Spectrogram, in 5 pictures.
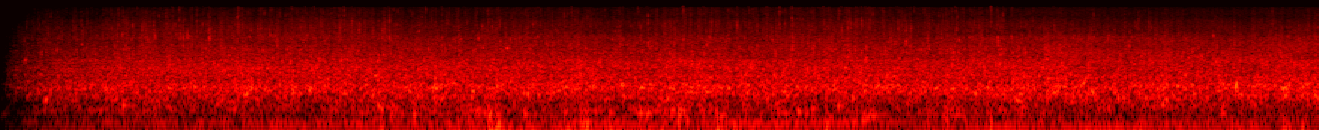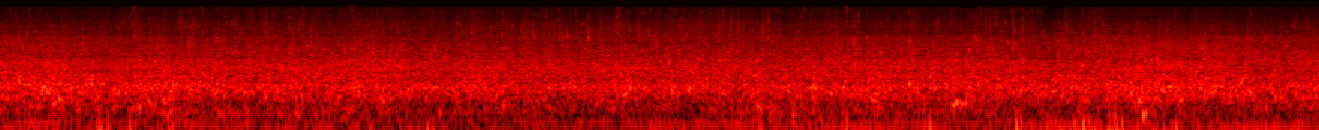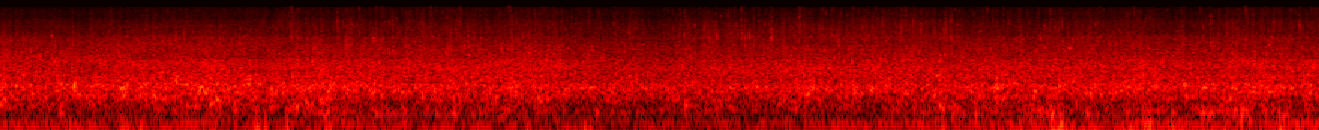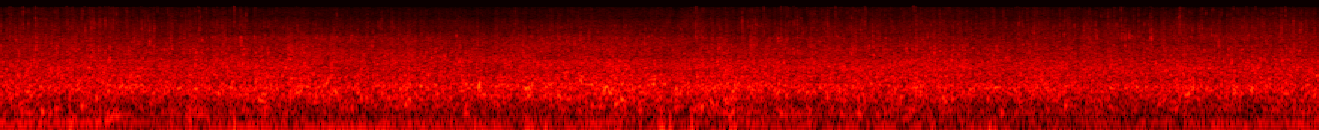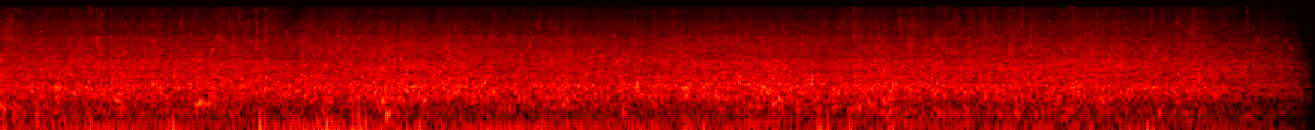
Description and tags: This is a larger stream in the Shawnee National Forest. At this particular point on the stream had a large log over which the water was flowing gently....not as much gurgling and popping sounds, just a nice smooth, flowing sound.
ambience, spring, serene, peaceful, nature, gurgling, forest, nature-sounds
